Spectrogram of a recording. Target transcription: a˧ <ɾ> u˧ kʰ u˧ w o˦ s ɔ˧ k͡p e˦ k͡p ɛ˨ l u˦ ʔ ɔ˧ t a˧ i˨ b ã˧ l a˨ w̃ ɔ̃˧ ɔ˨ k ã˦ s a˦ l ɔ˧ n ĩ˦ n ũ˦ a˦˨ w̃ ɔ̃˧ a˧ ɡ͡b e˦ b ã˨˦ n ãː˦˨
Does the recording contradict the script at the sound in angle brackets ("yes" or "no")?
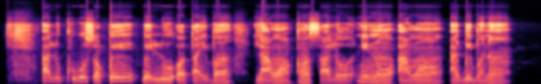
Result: yes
